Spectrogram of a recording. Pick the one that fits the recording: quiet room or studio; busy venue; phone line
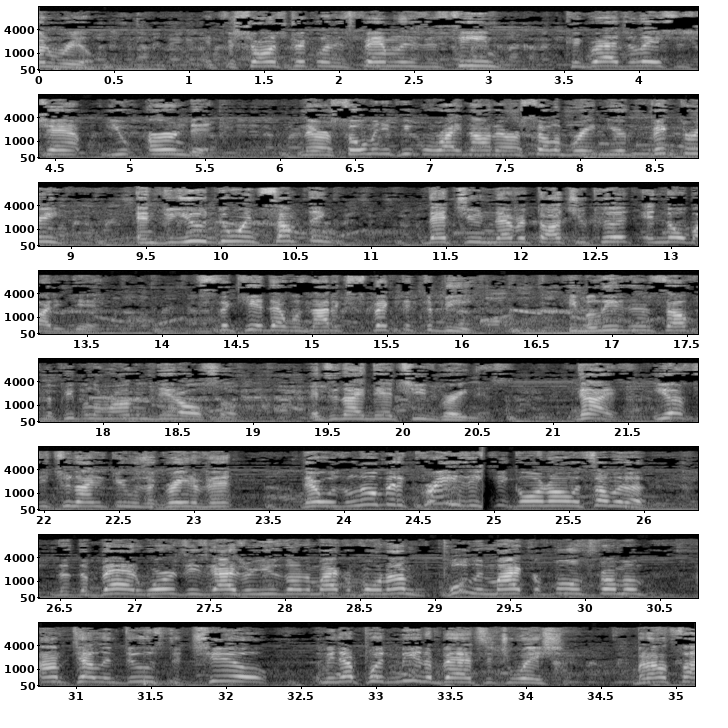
busy venue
